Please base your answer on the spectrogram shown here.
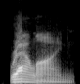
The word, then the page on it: ralline: American English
